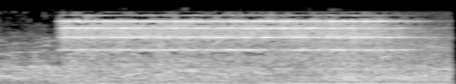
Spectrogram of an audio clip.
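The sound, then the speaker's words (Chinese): A school bell rings for the start of class: one bright, sustained metallic ring lasting about two and a half seconds, steady in pitch before it tapers off, with no talking. “上课铃响了”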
